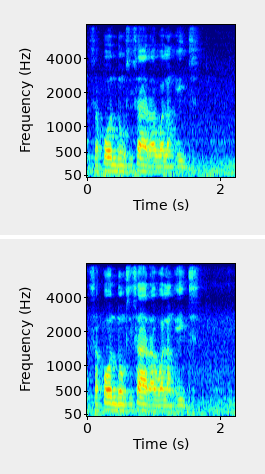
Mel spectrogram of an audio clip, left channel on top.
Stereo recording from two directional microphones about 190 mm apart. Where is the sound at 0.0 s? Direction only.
10° right (ahead or behind).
